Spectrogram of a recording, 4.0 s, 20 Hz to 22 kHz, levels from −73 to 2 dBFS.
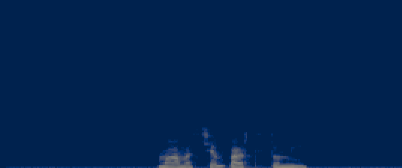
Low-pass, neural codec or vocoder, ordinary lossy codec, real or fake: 5.4 kHz; none; MP3, 48 kbps; real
